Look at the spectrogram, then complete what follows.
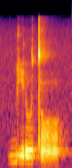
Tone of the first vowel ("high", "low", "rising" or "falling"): high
